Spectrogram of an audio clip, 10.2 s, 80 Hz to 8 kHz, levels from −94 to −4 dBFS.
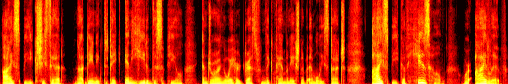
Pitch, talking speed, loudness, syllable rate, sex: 105 Hz, 185 wpm, -21 LUFS, 5.2 syllables/s, male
